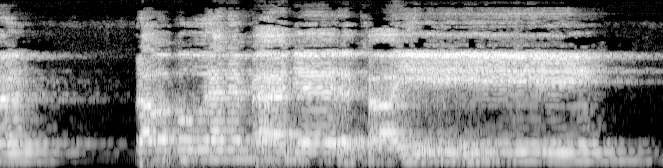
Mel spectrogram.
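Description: A man chanting a line of Sikh scripture (Gurbani) in a slow, drawn-out melodic recitation. The previous phrase fades out, a brief pause follows, then a new held phrase starts just under two seconds in and trails off near the end.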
